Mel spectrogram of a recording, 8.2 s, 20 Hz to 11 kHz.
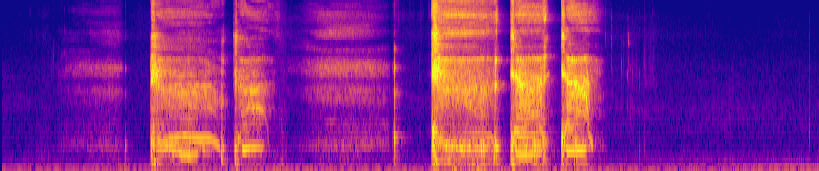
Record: {"cough_length": "8.2 s", "cough_amplitude": 31282, "cough_signal_mean_std_ratio": 0.38, "survey_phase": "beta (2021-08-13 to 2022-03-07)", "age": "45-64", "gender": "Female", "wearing_mask": "No", "symptom_cough_any": true, "symptom_runny_or_blocked_nose": true, "symptom_shortness_of_breath": true, "symptom_sore_throat": true, "symptom_fatigue": true, "symptom_fever_high_temperature": true, "symptom_headache": true, "smoker_status": "Never smoked", "respiratory_condition_asthma": false, "respiratory_condition_other": false, "recruitment_source": "Test and Trace", "submission_delay": "2 days", "covid_test_result": "Positive", "covid_test_method": "RT-qPCR", "covid_ct_value": 15.7, "covid_ct_gene": "ORF1ab gene", "covid_ct_mean": 16.0, "covid_viral_load": "5500000 copies/ml", "covid_viral_load_category": "High viral load (>1M copies/ml)"}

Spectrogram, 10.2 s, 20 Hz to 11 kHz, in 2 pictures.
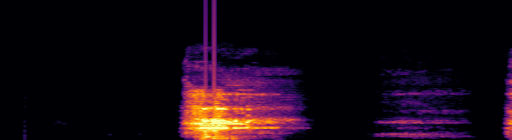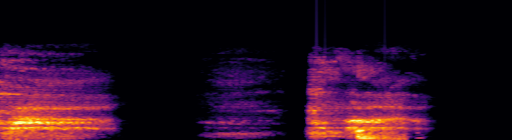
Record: {"exhalation_length": "10.2 s", "exhalation_amplitude": 12164, "exhalation_signal_mean_std_ratio": 0.39, "survey_phase": "beta (2021-08-13 to 2022-03-07)", "age": "45-64", "gender": "Male", "wearing_mask": "No", "symptom_none": true, "smoker_status": "Ex-smoker", "respiratory_condition_asthma": false, "respiratory_condition_other": false, "recruitment_source": "REACT", "submission_delay": "0 days", "covid_test_result": "Negative", "covid_test_method": "RT-qPCR", "influenza_a_test_result": "Negative", "influenza_b_test_result": "Negative"}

